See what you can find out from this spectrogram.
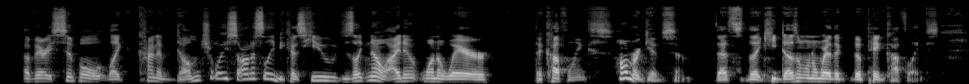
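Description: From 0.33 s to 4.9 s the automatic gain is rising: the gain control judged the input too quiet and kept lifting its gain, about 9 dB in total. The speech and the background noise swell together slowly over those four and a half seconds.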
